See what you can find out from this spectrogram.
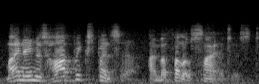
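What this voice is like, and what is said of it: Fake accent. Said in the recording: “he has a fake accent.”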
